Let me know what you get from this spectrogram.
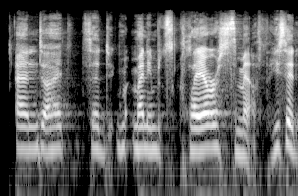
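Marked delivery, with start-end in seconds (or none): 1.3-2.6 put-on American accent, a best attempt. Retelling being asked their name, the speaker answers in an American accent. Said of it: "my best American accent".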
